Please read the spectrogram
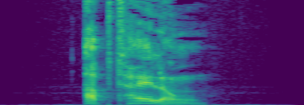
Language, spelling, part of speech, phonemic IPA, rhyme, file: German, Abteilung, noun, /apˈtaɪ̯lʊŋ/, -taɪ̯lʊŋ, De-Abteilung.ogg
- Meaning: 1. department 2. division 3. battalion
